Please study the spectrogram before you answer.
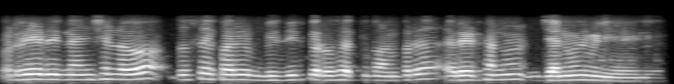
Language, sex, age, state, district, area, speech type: Dogri, male, 18-30, Jammu and Kashmir, Kathua, rural, conversation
